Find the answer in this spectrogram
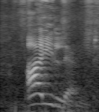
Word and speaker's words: island: ঠিক আছে, আচ্ছা, আইল্যান্ড, আমি এক্ষুনি বললাম ISLAND, এসের উচ্চারণটা সাইলেন্ট। আইল্যান্ড, আইল্যান্ড, দ্বীপ।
